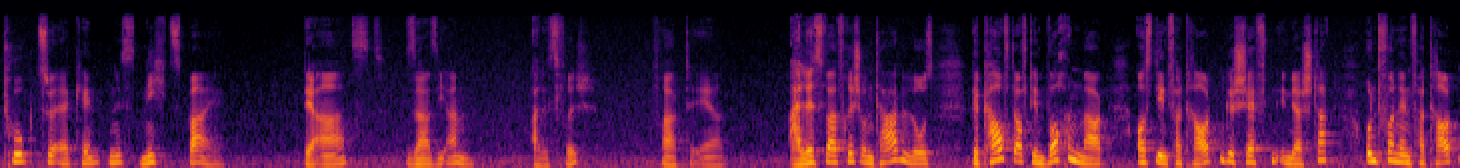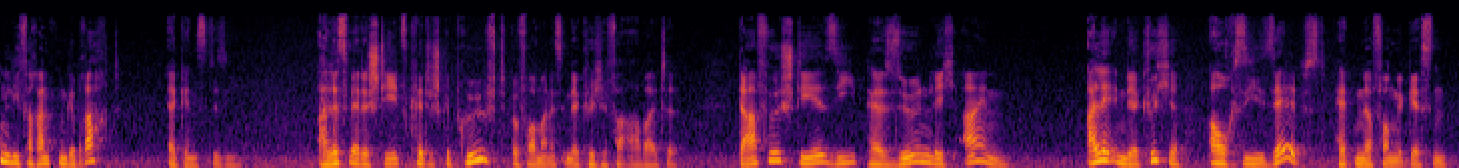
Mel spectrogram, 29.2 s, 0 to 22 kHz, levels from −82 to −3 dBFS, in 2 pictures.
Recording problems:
hiss; faint; throughout; 25 dB below the speech

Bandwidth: 14.5 kHz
